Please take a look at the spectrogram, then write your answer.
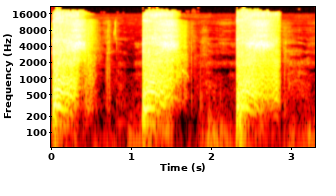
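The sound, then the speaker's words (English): Three forceful, evenly spaced breaths pushed out in sharp bursts during a bridge breath exercise, a belly breath driven by the muscles. Each is about half a second long, loud and hissy with a slightly buzzing, voiced edge, separated by short quiet gaps. “That's the bridge breath.”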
